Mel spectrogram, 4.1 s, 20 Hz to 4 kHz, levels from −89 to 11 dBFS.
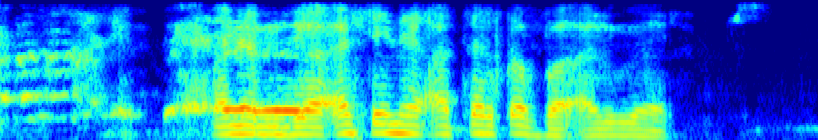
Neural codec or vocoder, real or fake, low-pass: codec, 16 kHz, 4 kbps, FreqCodec, smaller model; fake; 3.6 kHz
